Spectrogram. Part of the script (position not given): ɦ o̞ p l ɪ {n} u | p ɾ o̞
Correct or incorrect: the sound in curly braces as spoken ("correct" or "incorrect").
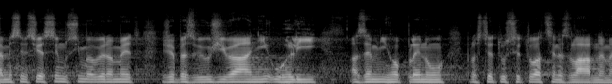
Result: correct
